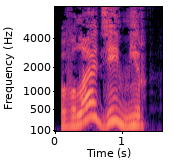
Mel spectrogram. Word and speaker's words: Владимир: Владимир с ударением на мир».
